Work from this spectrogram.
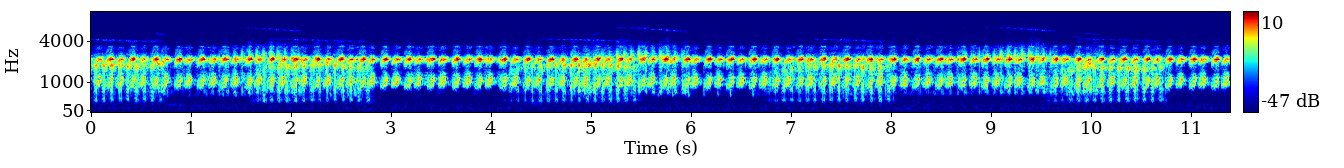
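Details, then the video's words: Singing tree frogs at a forest pond at night in mid-April, North-East Italy; a continuous fast rattling chorus with deeper croaking surges returning roughly every two seconds beneath the trill. "relaxing forest pond by night with singing tree frogs"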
